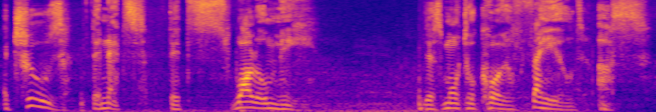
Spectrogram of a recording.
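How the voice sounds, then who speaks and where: An actor playing a brooding, fanatical faction leader and war-scarred survivor, telling things theatrically with dramatic pauses in a video game cutscene. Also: male voice, mid-range voice, expressive, noisy background. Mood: solemn, fervent.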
